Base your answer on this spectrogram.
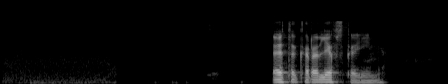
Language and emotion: Russian, neutral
